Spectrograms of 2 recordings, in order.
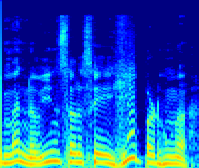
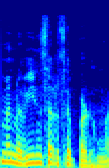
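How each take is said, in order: First: ही pressed with a falling end; stress on ही. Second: Said in the usual way. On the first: Shown as a demonstration. Teacher voicing student's emphatic sentence. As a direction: punch ही. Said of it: "जोर दे दिया वाक्य में". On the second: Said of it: "ठीक था".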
